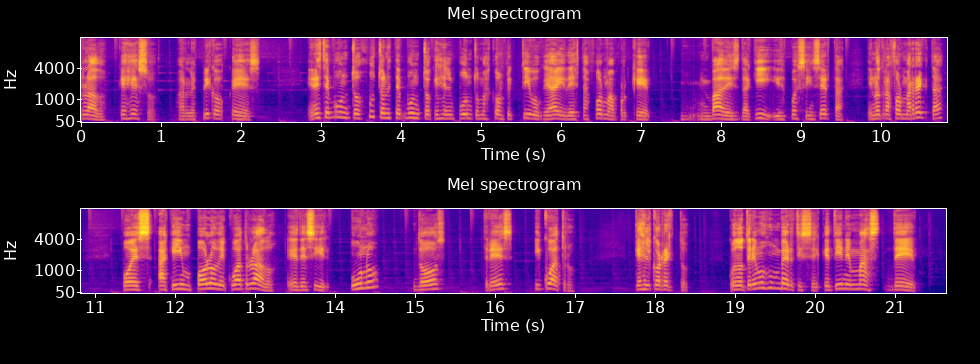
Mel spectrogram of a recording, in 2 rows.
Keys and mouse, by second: 0.0 right click, 0.7 shift+middle click, 1.9 shift+middle click.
